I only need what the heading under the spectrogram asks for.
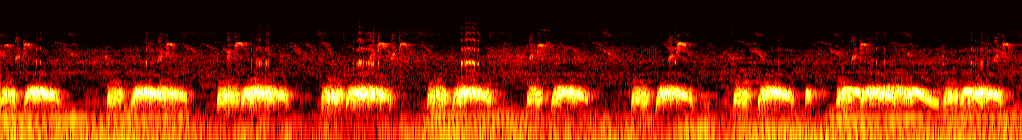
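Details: Spotted dove lure call for attracting wild birds, with rounded cooing notes repeated roughly once a second in short runs, some slightly drawn out, and faint higher chirps and a low hum behind.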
